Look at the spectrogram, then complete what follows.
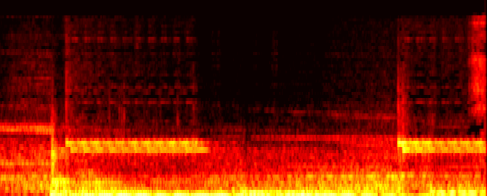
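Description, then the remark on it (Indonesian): A telephone rings in two electronic bursts, one around the first second and another near the end, over a steady low rumble with no one speaking. “Telepon di ruanganku lagi-lagi berbunyi.”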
